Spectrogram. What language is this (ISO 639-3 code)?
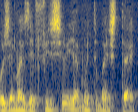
por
